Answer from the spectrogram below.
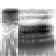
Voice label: "shuo5", taiwanese Syllables

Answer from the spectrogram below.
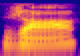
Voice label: "rha5", taiwanese

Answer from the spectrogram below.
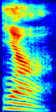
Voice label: "iann3", Taiwanese syllable

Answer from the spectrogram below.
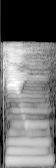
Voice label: "giunn1", taiwanese

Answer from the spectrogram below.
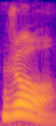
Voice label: "rhuo4", taiwanese

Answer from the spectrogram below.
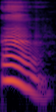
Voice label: "ernn4", Taiwanese

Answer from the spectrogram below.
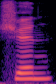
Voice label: "syuan1", Taiwanese

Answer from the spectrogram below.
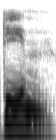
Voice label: "dim3", Taiwanese

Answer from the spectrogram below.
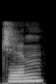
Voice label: "zhim5", taiwanese

